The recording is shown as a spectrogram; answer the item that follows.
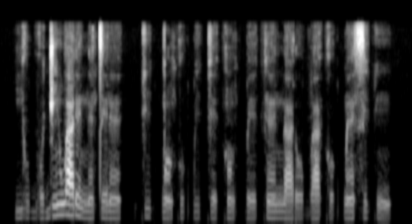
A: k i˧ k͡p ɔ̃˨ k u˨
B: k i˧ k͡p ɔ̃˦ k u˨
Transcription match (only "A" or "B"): A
